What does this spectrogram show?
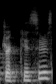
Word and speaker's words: jacket: winter jacket을 사기 위해서. 여러분 참고로 자켓 아니고요. 발음하실 때 여기 앞에다 강세 주시면 되고 캣이 아니라 킷 이 느낌으로 가서 jacket 하시면 됩니다.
